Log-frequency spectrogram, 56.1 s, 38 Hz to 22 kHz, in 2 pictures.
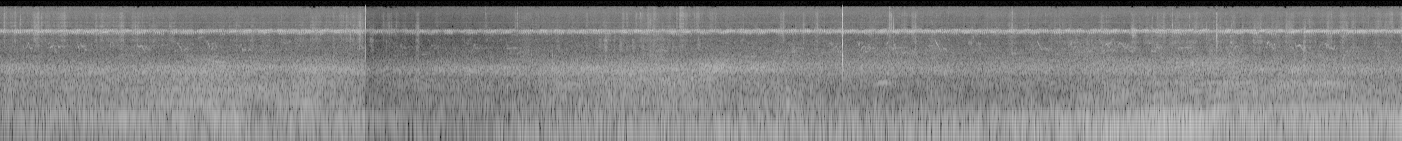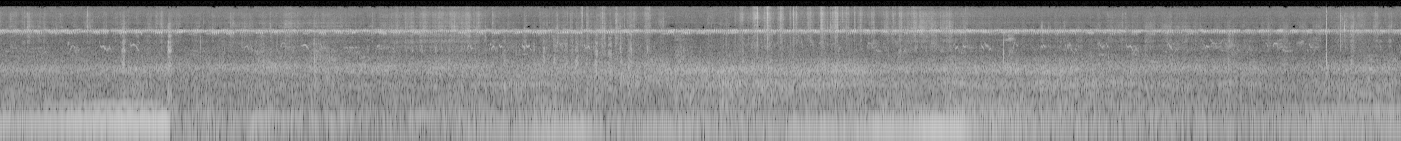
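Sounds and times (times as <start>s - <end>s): insects chirring: 0.0s - 56.0s.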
